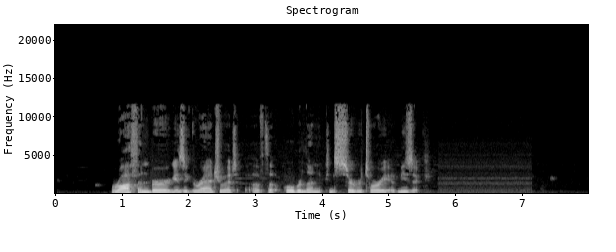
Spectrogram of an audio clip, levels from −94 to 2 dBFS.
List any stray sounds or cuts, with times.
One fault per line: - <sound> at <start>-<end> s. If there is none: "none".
none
